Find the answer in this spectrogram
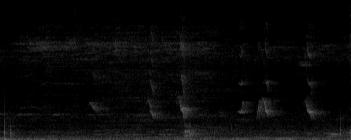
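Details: Newly hatched chicks drinking water give scattered high, thin, downward-sliding peeps, about eight in under five seconds, some overlapping, over a steady low background hum.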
